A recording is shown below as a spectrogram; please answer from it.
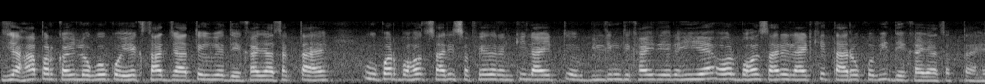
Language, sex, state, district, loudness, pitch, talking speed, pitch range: Hindi, male, Bihar, Lakhisarai, -16 LUFS, 220 Hz, 225 wpm, 205-230 Hz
